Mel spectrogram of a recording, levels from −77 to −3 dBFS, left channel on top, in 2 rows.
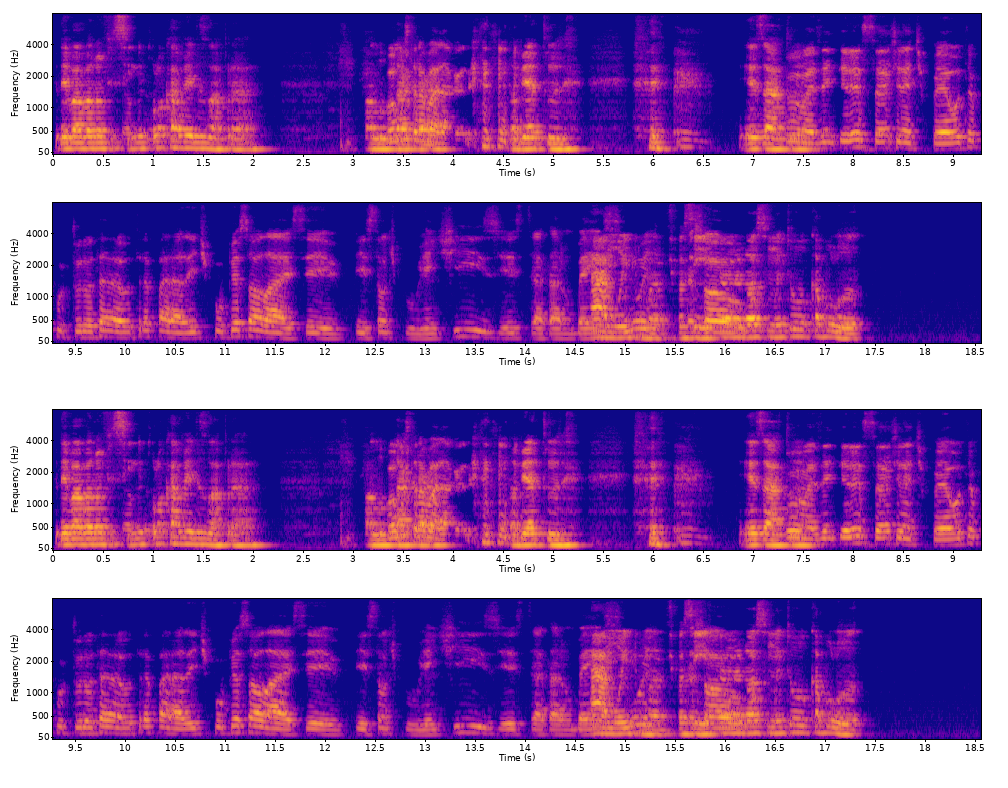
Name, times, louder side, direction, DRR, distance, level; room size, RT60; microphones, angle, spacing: voice 1, 0.0-2.1 3.1-3.9 4.6-6.2 6.9-7.6 14.7-17.3, equal, 15° right, 1.8 m, -21 dB
voice 2, 0.7-1.1 2.9-4.7 6.2-6.5 7.3-15.2 15.6-16.2, left 1 dB, 35° left, 2.0 m, -26 dB
8.0 x 3.1 x 3.7 m
head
